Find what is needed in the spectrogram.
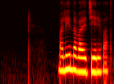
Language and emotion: Russian, neutral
